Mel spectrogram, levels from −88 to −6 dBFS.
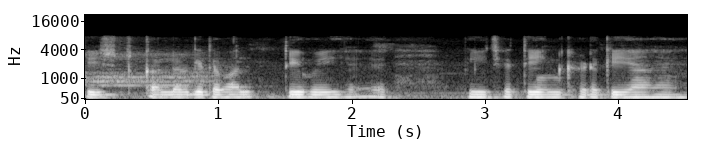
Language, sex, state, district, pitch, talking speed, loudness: Hindi, male, Chhattisgarh, Balrampur, 115 Hz, 145 wpm, -18 LUFS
